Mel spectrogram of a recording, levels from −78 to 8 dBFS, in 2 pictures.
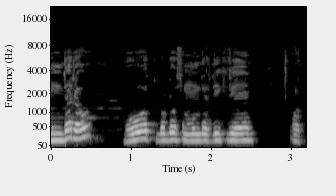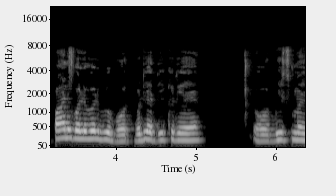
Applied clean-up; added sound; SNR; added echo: none; none; none; none.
